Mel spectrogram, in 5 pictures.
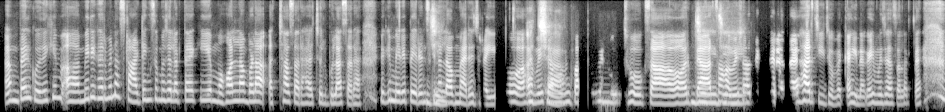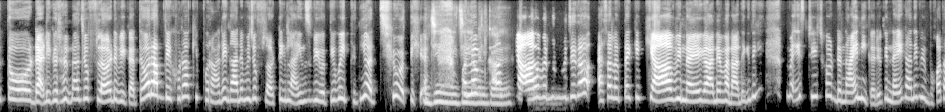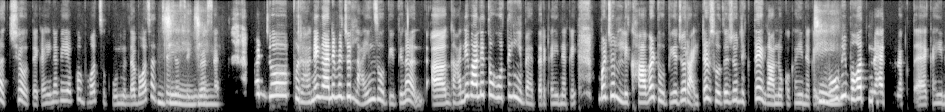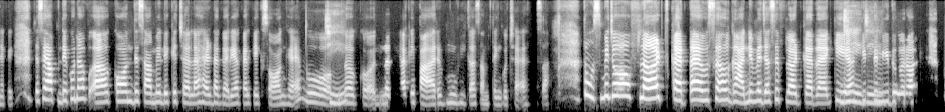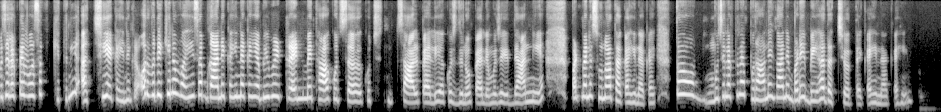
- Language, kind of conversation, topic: Hindi, podcast, परिवार का संगीत आपकी पसंद को कैसे प्रभावित करता है?
- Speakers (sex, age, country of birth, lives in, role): female, 20-24, India, India, guest; female, 20-24, India, India, host
- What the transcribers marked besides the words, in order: in English: "स्टार्टिंग"; static; in English: "पेरेंट्स"; in English: "लव मैरिज"; distorted speech; unintelligible speech; in English: "फ्लर्ट"; in English: "फ्लर्टिंग लाइन्स"; laughing while speaking: "अच्छी होती है"; in English: "डिनाइ"; in English: "सिंगर्स"; in English: "बट"; in English: "बट"; in English: "राइटर्स"; in English: "सॉन्ग"; in English: "मूवी"; in English: "सम्थिंग"; in English: "फ्लर्ट्स"; in English: "फ्लर्ट"; in English: "ट्रेंड"; in English: "बट"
